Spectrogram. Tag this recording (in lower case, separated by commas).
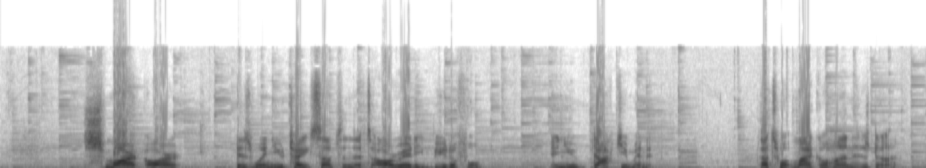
music, speech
